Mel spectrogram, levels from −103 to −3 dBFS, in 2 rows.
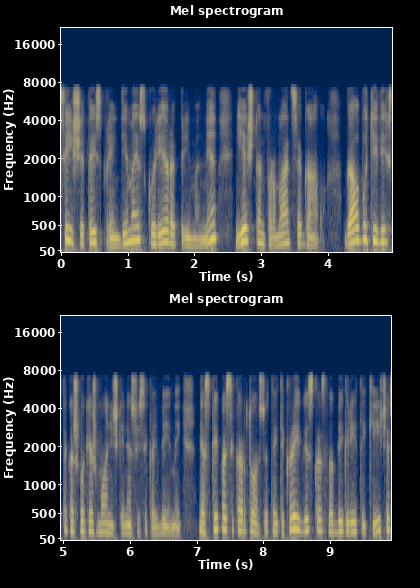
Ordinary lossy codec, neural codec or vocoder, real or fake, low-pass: Opus, 64 kbps; codec, 16 kHz in and 24 kHz out, 1 kbps, XY-Tokenizer; fake; 7.2 kHz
